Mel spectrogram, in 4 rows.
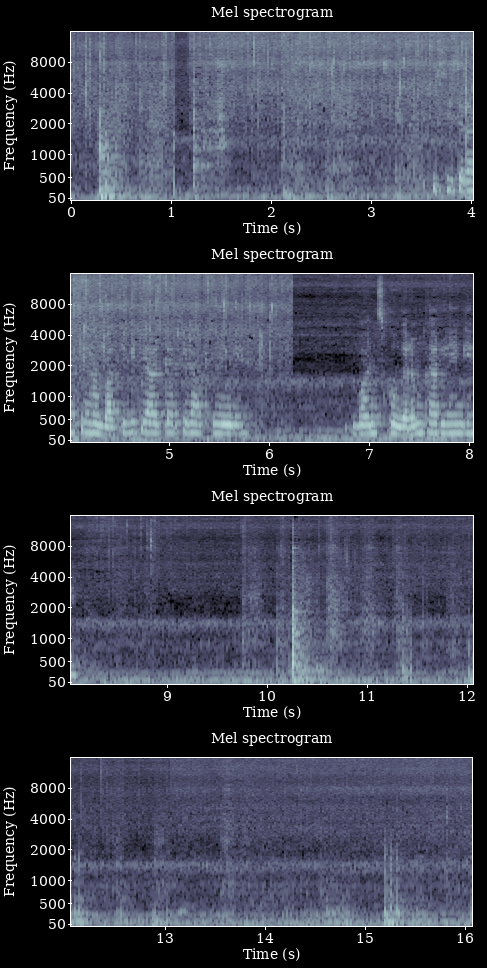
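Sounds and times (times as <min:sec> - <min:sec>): buns sizzling on hot griddle: 0:00.0 - 0:06.3, 0:10.8 - 0:16.0.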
